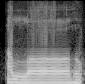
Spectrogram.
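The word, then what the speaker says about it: عَلَى: সল্লি আলা, অনেকে আলা বলি, এই যে দেখুন সরিয়া লয়কারে আলা। তো এইভাবে বললে হবে না, এখানে আইন অক্ষর রয়েছে, আইনের উচ্চারণ গলায় চাপ দিয়ে উচ্চারণ করতে হয়।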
